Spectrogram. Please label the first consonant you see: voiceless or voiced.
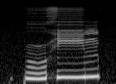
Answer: voiceless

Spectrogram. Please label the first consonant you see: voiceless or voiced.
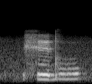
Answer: voiceless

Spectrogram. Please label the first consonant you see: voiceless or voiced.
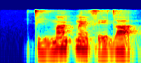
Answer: voiceless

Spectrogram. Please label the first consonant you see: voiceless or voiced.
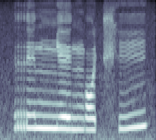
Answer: voiced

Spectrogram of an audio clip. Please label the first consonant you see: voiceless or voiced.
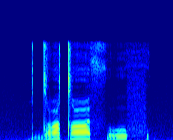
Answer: voiced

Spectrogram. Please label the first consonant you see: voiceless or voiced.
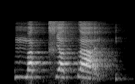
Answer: voiced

